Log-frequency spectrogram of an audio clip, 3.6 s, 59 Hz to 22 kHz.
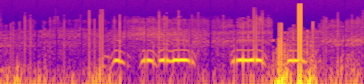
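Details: Male great horned owl calling for its mate after bringing a rodent to the nest, Southwest Florida, November 2023: two short bursts of deep hoots, followed by a loud knock and thumps.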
